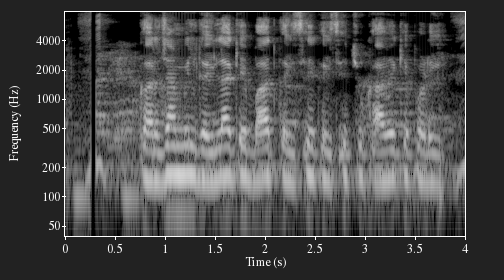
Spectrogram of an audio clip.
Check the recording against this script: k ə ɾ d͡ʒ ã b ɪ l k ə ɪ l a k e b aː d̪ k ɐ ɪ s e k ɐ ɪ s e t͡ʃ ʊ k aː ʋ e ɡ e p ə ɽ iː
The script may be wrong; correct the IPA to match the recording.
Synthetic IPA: k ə ɾ d͡ʒ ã m ɪ l ɡ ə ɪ l a k e b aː d̪ k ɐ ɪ s e k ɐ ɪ s e t͡ʃ ʊ k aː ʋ e k e p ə ɽ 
